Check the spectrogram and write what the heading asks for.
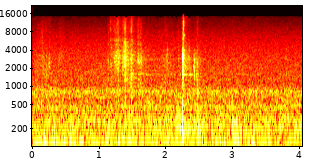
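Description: A ceramic gingerbread teapot being handled and turned over: a short rustle about a second in, then a single sharp tap a little after two seconds.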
